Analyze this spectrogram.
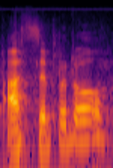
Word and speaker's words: occipital: Occipital.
